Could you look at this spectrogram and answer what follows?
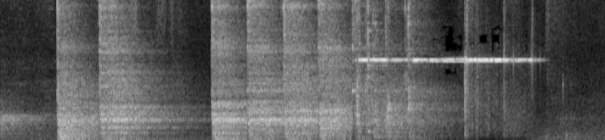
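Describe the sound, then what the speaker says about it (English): A hammer strikes a brass punch to drive out a bolt on a Hyundai Sonata's rear suspension, two sharp metallic blows with ringing decay followed by a cluster of quicker taps and a faint high metallic ring. "Use a brass punch and a hammer to finish driving out this bolt."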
